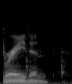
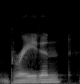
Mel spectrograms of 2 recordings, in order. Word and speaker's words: Braden: browser type in Gregg Braden but it's spelled like bradden not Braden like b ra de in but I guess he pronounces it wrong I don't know but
